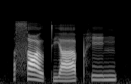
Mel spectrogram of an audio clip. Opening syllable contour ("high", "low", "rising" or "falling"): falling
